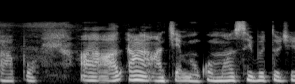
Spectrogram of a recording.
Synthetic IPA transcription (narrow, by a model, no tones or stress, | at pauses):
apʊ | aat͡ʃemukʷomasibitot͡ʃi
